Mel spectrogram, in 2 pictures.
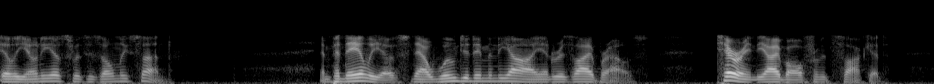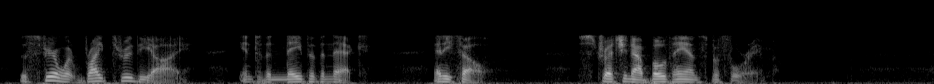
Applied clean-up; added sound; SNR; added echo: none; none; none; none.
